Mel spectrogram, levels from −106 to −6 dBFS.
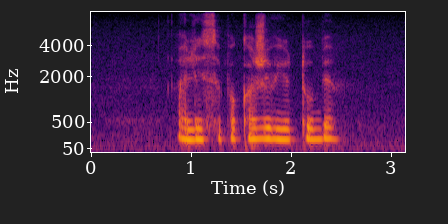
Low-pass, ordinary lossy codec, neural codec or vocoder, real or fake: none; none; none; real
